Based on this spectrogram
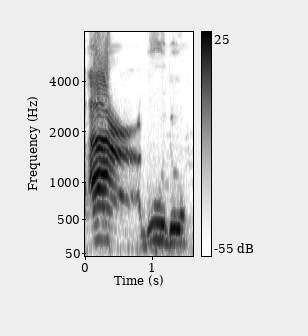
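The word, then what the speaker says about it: أعبد: Ya, ini yang membedakan antara huruf ain dengan huruf hamzah. Ya. Contohnya di ayat la a'budu. Ada bainiyah, ada aliran suaranya.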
